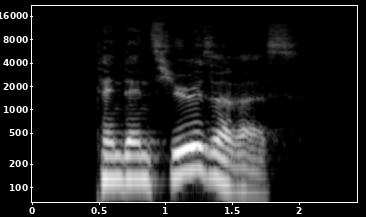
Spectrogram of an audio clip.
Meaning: strong/mixed nominative/accusative neuter singular comparative degree of tendenziös
- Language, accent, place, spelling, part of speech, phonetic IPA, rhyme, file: German, Germany, Berlin, tendenziöseres, adjective, [ˌtɛndɛnˈt͡si̯øːzəʁəs], -øːzəʁəs, De-tendenziöseres.ogg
